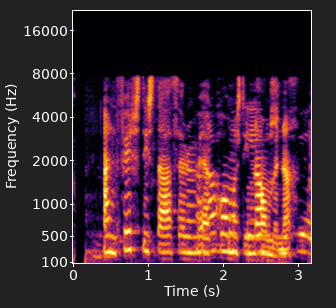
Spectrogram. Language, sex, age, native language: Icelandic, female, 13, Icelandic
